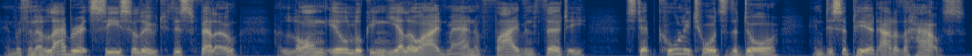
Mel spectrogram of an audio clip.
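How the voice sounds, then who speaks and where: A man narrates an audiobook in a dramatic storytelling style. His mid-pitched voice moves expressively up and down, and the recording is close and dry. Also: animated, normal speed, no echo. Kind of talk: dramatic scripted first-person narration.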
